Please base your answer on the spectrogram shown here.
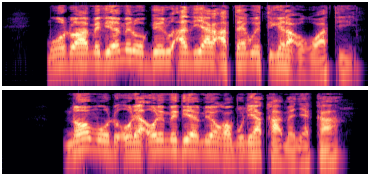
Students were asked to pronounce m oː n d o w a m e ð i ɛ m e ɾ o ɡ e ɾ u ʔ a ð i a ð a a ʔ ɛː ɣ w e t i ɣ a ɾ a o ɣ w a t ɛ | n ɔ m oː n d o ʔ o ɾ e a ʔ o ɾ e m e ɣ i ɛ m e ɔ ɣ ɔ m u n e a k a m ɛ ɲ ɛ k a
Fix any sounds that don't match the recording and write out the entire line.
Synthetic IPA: m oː n d o w a m e ð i ɛ m e ɾ o ɡ e ɾ u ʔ a ð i a ɣ a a t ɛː ɣ w e t i ɣ e ɾ a o ɣ w a t i | n ɔ m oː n d o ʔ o ɾ e a ʔ o ɾ e m e ð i ɛ m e ɔ ɣ ɔ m u n e a k a m ɛ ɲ ɛ k a

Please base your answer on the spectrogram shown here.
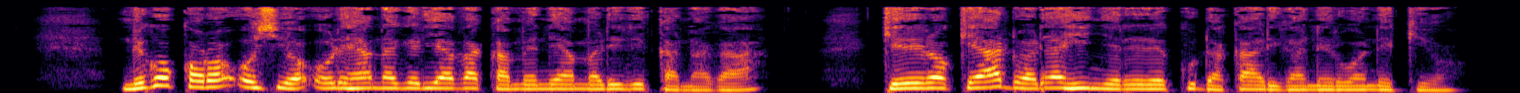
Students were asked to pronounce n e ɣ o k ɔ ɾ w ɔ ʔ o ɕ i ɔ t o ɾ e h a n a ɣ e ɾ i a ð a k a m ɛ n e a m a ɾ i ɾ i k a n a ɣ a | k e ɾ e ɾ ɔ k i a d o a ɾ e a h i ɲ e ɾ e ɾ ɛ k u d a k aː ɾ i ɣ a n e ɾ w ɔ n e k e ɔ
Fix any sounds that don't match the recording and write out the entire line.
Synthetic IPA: n e ɣ o k ɔ ɾ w ɔ ʔ o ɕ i ɔ ʔ o ɾ e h a n a ɣ e ɾ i a ð a k a m ɛ n e a m a ɾ i ɾ i k a n a ɣ a | k e ɾ e ɾ ɔ k e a d o a ɾ e a h i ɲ e ɾ e ɾ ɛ k u d a k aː ɾ i ɣ a n e ɾ w ɔ n e k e ɔ

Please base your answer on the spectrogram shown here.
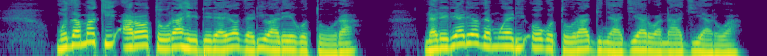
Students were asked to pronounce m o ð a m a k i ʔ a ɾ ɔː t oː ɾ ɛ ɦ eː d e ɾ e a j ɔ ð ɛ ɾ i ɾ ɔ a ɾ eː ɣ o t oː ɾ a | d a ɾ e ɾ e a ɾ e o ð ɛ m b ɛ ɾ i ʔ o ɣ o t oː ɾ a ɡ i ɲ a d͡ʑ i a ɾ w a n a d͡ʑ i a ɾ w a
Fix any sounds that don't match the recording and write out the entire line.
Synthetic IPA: m o ð a m a k i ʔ a ɾ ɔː t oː ɾ a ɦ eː d e ɾ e a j ɔ ð ɛ ɾ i ɔ a ɾ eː ɣ o t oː ɾ a | n a ɾ e ɾ e a ɾ e ɔ ð ɛ m w ɛ ɾ i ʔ o ɣ o t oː ɾ a ɡ i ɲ a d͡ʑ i a ɾ w a n a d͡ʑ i a ɾ w a

